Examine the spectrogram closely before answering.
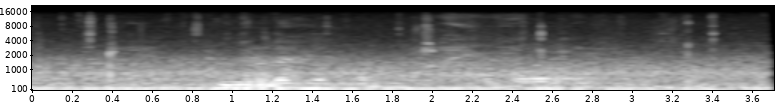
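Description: A man murmurs softly nearby.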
